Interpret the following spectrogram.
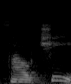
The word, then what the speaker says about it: Fauci: trying to look like falci but i can't get myself to do it but i think the real pronunciation of his name is really fauci oh that's right there's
